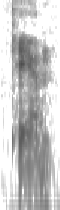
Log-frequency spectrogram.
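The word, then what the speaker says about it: Cannes: I had heard about the can can dance and I had heard that that was being suggested as can film festival can silent s can.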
